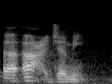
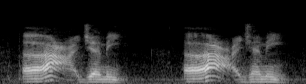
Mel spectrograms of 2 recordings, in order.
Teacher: You don't pronounce it a full hamza, and you don't pronounce it as an alif, full alif. It is in between. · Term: tasheel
